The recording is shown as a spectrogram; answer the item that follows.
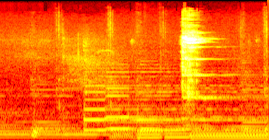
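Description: A single bright clink of glasses raised in an anniversary toast rings out near the end, brief and close over a steady low hum, with no talk during it.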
